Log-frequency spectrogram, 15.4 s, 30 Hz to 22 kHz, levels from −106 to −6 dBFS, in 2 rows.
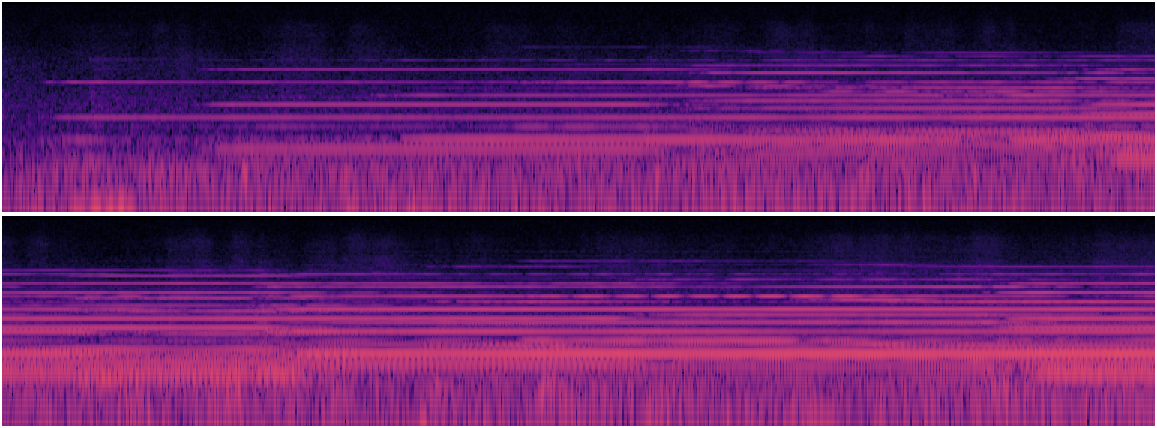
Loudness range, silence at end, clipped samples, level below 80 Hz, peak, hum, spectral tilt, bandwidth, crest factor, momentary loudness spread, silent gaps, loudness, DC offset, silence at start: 10 LU; 0 s; under 0.1%; -68 dBFS; -34 dBFS; none; -6 dB/octave; over 20 kHz; 16 dB; 12 LU; none; -50 LUFS; under 0.1%; 0 s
